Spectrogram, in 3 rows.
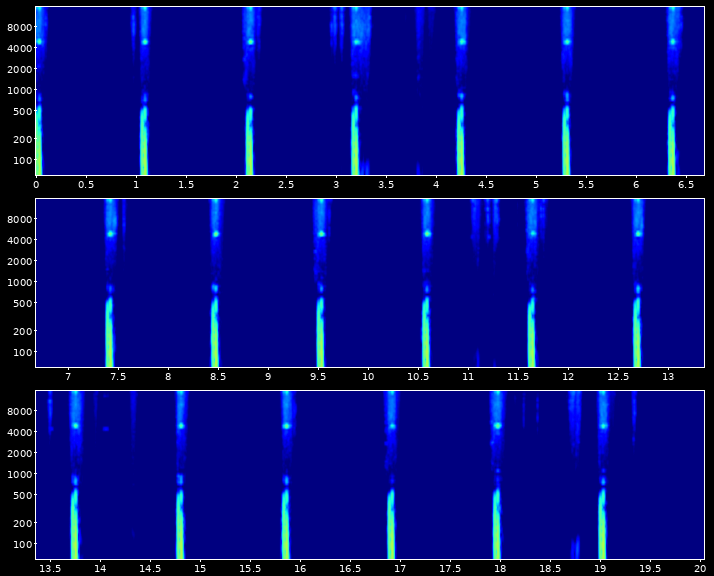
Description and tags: A strange pulse with 1.06 second interval. Accidentally got this pulse when tried to record music from my phone to my PC using a cable.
